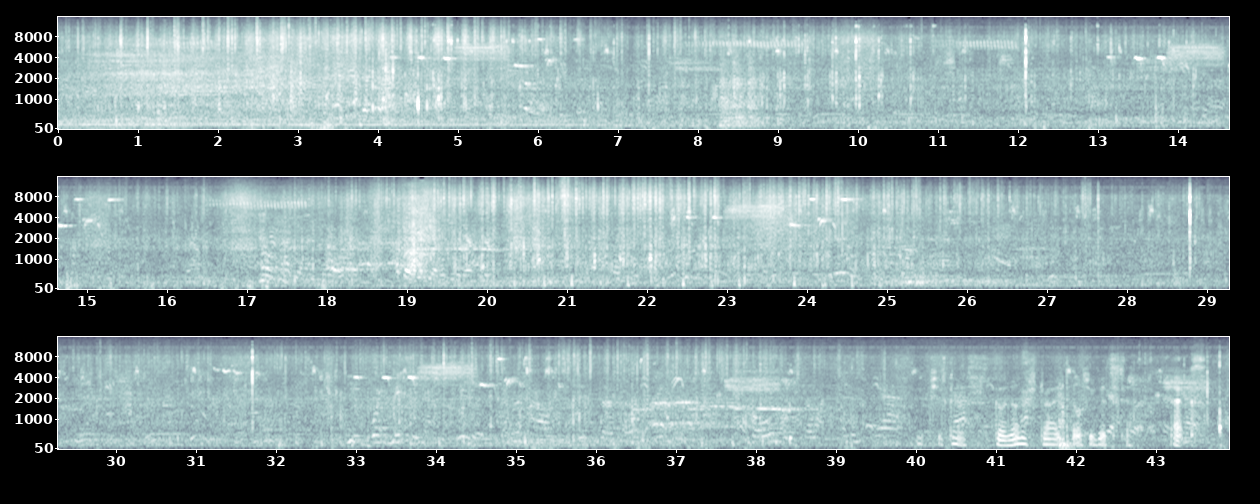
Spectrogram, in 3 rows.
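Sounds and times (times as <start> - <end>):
horse hoofbeats on sand: 0.1 - 9.6, 10.8 - 27.4.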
